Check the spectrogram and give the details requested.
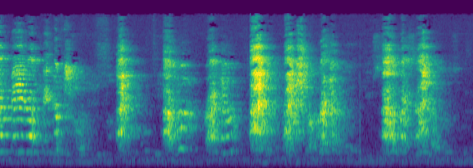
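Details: A cockatoo imitates an arguing couple: a run of raspy, shouted, speech-like bursts about every half second to second, loud and harmonic, like a heated exchange.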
